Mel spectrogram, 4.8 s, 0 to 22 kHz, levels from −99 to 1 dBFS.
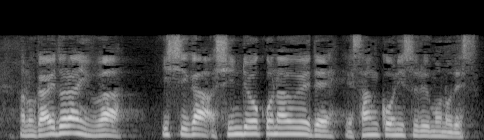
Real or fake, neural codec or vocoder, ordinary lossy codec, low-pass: real; none; none; none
